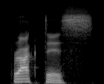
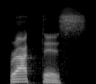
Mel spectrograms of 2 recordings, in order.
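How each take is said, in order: No difference in how they are said.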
